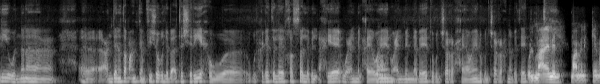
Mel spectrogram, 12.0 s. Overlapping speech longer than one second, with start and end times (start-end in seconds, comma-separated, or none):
none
